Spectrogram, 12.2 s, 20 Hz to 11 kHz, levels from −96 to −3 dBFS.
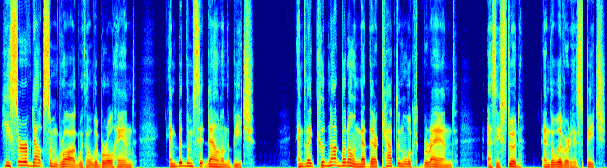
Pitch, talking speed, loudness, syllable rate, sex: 150 Hz, 175 wpm, -18 LUFS, 4.4 syllables/s, male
